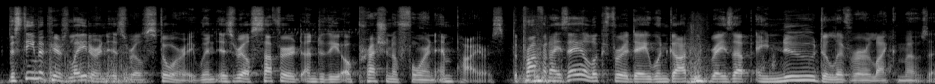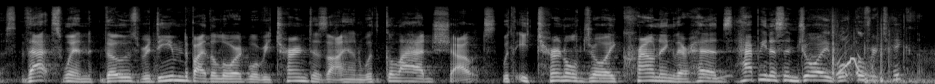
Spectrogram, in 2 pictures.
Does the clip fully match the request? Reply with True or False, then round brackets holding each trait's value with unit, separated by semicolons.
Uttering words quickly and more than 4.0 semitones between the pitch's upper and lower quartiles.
False (190 wpm; 4.8 semitones)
